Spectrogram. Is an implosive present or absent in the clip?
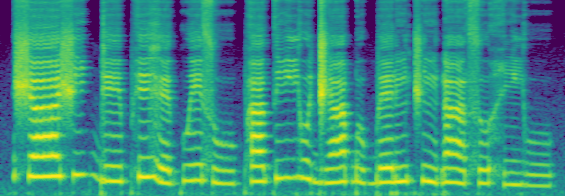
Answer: present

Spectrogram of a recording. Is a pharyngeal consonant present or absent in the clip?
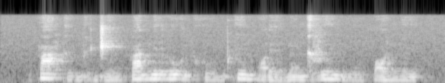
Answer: absent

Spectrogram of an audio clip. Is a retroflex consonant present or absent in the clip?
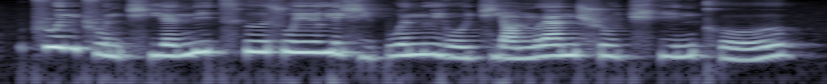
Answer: present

